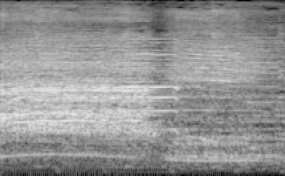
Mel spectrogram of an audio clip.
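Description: A group of kindergarten-age children singing in unison. They hold one long note, then drop to a lower held note a little past halfway.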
